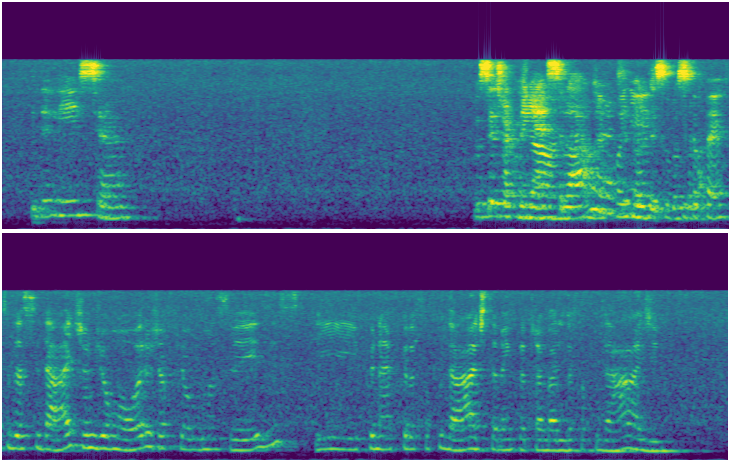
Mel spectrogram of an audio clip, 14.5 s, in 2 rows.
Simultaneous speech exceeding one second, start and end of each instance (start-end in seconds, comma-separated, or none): 5.2-7.1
